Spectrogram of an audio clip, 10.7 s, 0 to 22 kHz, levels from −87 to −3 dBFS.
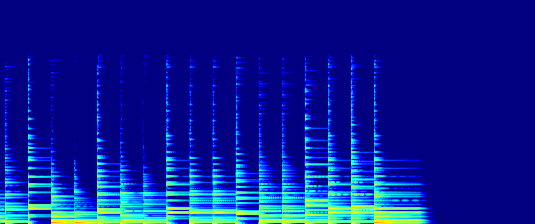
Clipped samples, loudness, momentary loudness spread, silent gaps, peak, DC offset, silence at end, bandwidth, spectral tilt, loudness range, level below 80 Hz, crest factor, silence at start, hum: under 0.1%; -34 LUFS; 8 LU; none; -16 dBFS; under 0.1%; 2.2 s; 17 kHz; -4.5 dB/octave; 3 LU; -60 dBFS; 18 dB; 0 s; none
